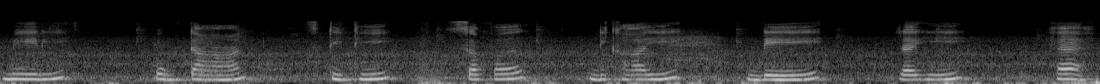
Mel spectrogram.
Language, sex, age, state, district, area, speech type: Punjabi, female, 30-45, Punjab, Fazilka, rural, read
